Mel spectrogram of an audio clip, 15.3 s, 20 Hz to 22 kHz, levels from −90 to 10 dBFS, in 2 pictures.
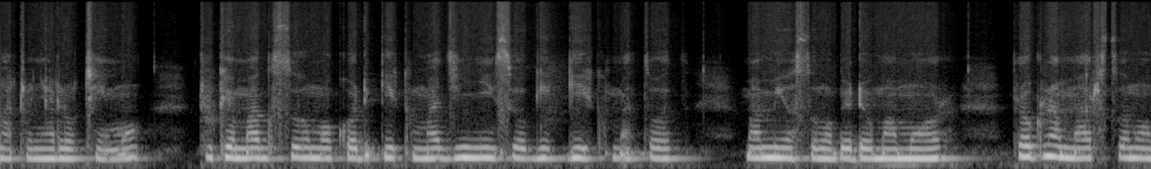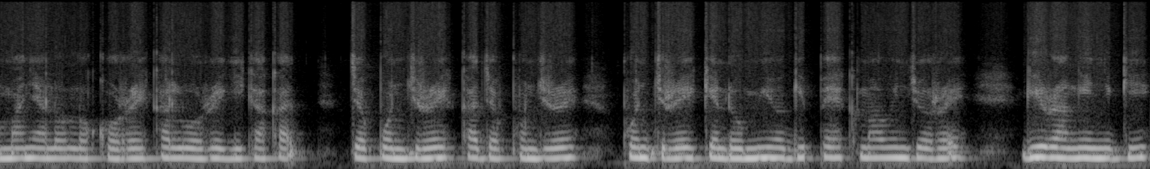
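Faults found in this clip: Sample clock jitter, throughout. Unstable converter clock, timing error around ten microseconds; steep speech transients mis-sampled, hiss about 25 dB down, gone in pauses.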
